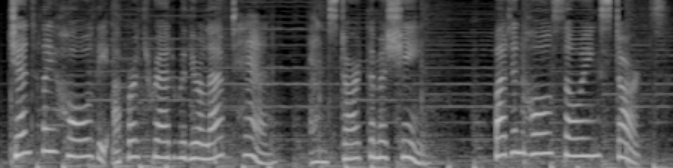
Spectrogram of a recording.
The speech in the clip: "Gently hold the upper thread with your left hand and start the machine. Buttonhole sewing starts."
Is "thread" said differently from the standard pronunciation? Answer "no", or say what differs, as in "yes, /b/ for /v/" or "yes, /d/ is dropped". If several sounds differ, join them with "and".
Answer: no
